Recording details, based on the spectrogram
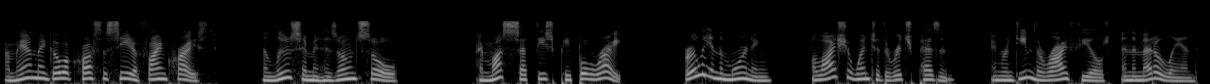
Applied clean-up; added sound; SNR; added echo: none; none; none; none.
